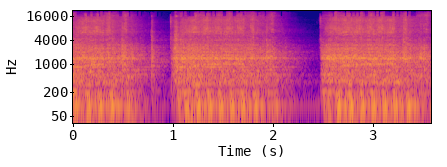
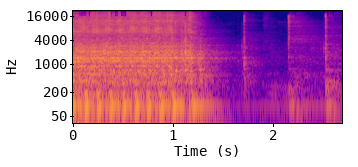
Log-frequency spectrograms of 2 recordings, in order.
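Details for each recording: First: 1995 Tigershark Monaco jet ski (640cc, 67 hp), not run in over 20 years: fast, even cranking bursts after the sticking starter was freed by tapping it with a punch; it now turns over well and blows oil out. Owner suspects stuck rings. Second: 1995 Arctic Tigershark Monaco 640cc jet ski, unrun 20+ years, engine not seized: fast rhythmic cranking for about a second, then cuts to a few isolated clicks; starter sticking intermittently, works after tapping it with a punch.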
